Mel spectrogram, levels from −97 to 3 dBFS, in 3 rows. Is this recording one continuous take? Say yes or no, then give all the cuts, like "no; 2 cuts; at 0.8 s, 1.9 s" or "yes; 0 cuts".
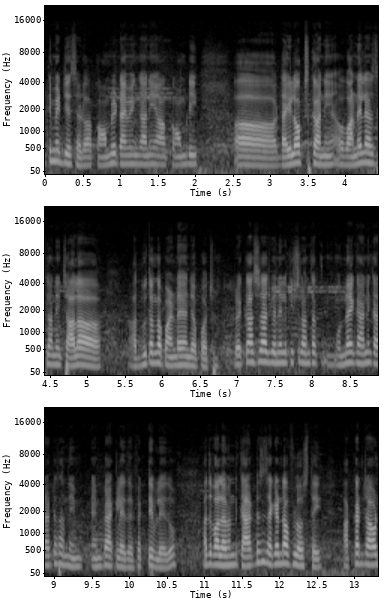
yes; 0 cuts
